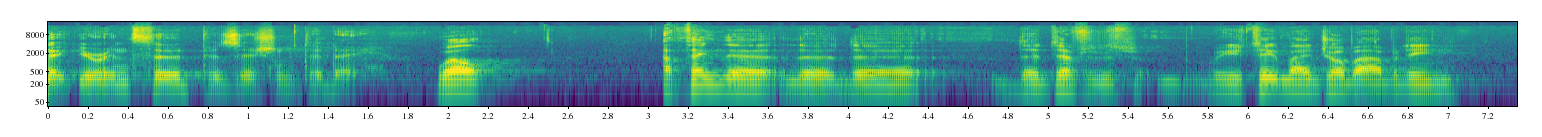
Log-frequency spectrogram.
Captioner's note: none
